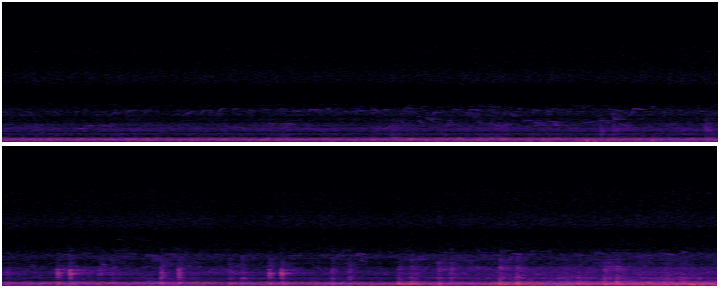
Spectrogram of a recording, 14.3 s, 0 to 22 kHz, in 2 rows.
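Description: A Siemens Desiro VT642 diesel multiple unit running past along the line, its steady running noise growing louder as it approaches. From about halfway, its wheels click over the rail joints, more and more often toward the end.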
